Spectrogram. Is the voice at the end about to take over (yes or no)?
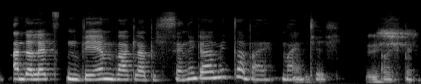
yes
